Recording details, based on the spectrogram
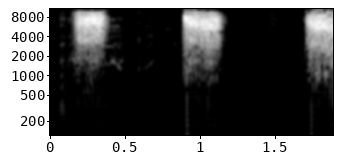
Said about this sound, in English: I just kept pepper spraying in front of me to melt the ice.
